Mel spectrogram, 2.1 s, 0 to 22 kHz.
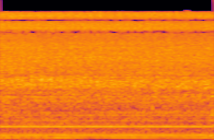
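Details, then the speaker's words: Smooth, even idle hum with no ticks, knocks or stumbles from a 2005 Daihatsu Xenia Xi 1.3 manual (non VVT-i), 190,000 km, with a clean engine bay and dry engine. Healthy engine, normal idle. "Suara mesinnya halus. Kalau AC-nya lagi ini paling dari suara kipasnya aja."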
